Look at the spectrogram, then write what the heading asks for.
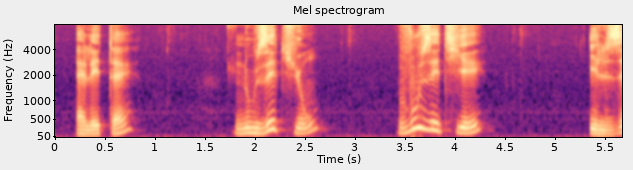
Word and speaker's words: était: Remember, final S, here, here, final T, and then here, and T. You don't pronounce them. So you will get était, okay, for all these forms, okay?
